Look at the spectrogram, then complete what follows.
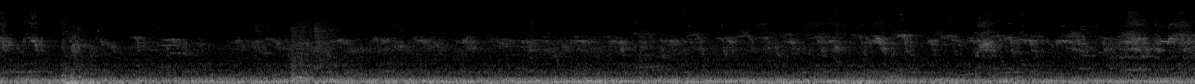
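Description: Small birds chirping again and again over a steady low rumble.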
